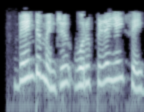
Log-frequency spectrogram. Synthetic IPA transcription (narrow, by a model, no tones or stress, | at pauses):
ʋeːɳɖɯmɛndrɯɔɾɯpɪɻɐjɐɪsɛjʋ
